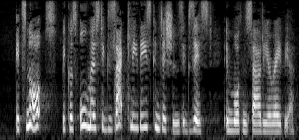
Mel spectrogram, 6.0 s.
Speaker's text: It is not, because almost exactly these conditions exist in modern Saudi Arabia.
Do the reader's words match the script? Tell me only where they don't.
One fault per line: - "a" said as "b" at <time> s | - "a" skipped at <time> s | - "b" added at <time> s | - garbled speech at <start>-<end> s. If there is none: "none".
none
